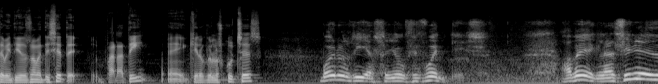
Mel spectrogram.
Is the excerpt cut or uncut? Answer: uncut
